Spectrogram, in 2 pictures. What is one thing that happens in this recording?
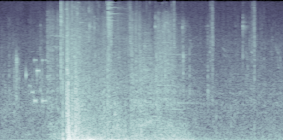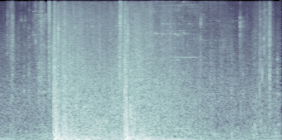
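Loud gunshots boom, followed by a rumbling echo.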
